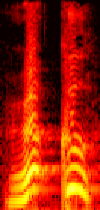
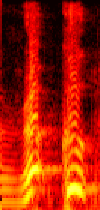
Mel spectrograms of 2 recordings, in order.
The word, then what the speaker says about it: Roku: Roku. That's how you say it, boss. You gotta say it with the Roku.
